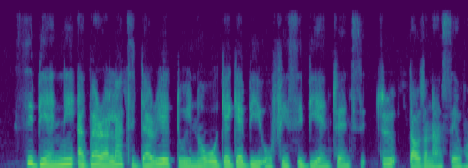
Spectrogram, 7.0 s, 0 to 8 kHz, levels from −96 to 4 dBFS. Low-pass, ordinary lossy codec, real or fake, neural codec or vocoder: 7.2 kHz; none; real; none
